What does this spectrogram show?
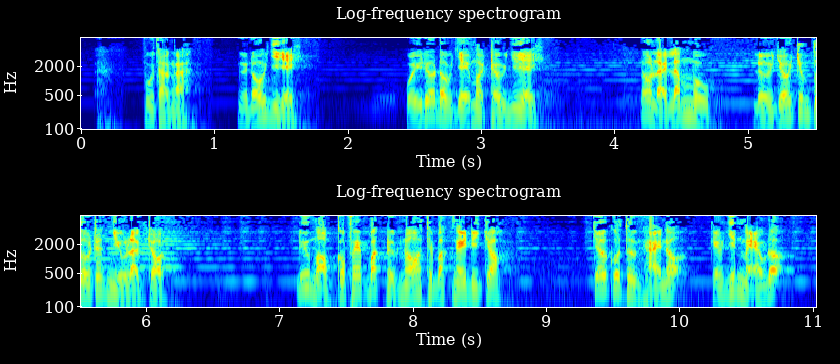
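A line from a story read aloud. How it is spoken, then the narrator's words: Panicked scream. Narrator (Vietnamese): Hạ hoảng sợ mà hét lên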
